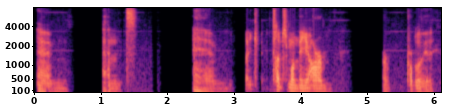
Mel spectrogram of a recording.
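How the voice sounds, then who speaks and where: A man playing a tabletop game, his voice somewhat low and husky. He speaks slowly and hesitantly, pausing on ums as he describes what his character does. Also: little pitch movement, fairly bright tone, low-quality recording. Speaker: player.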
